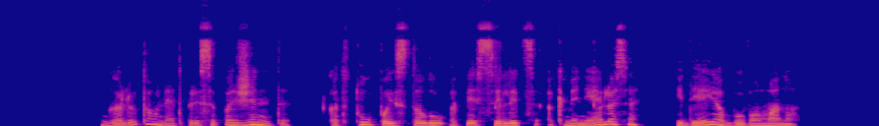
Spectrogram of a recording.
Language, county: Lithuanian, Klaipėda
